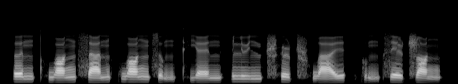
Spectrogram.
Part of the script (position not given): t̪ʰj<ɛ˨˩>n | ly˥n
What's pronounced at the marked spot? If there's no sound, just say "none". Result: ɛ˥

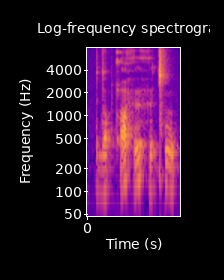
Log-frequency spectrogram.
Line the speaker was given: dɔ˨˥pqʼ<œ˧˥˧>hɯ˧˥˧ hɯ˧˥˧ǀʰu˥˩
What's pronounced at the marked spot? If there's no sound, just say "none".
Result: œ˧˥˧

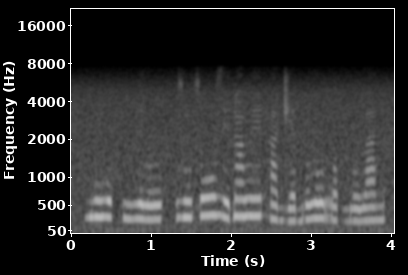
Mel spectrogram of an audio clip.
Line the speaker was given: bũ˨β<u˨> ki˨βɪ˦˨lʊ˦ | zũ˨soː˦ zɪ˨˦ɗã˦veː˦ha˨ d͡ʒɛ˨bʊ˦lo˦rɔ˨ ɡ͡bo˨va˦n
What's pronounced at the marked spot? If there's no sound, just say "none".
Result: o˨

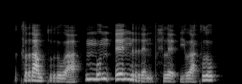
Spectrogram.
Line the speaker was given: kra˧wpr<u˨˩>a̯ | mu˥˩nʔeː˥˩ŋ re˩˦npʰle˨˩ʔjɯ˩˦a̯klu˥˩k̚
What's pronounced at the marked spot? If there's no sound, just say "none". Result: u˨˩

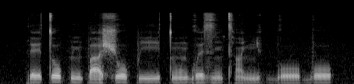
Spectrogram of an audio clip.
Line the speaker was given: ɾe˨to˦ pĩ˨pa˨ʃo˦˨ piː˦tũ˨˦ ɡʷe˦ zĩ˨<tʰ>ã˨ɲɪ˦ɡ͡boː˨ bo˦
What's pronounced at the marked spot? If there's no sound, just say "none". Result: tʰ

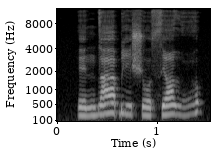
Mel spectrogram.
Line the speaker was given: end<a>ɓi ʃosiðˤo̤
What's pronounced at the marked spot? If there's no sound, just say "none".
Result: a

